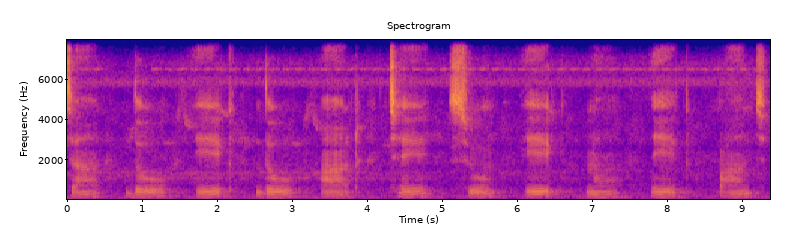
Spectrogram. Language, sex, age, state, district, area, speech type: Hindi, female, 45-60, Madhya Pradesh, Chhindwara, rural, read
